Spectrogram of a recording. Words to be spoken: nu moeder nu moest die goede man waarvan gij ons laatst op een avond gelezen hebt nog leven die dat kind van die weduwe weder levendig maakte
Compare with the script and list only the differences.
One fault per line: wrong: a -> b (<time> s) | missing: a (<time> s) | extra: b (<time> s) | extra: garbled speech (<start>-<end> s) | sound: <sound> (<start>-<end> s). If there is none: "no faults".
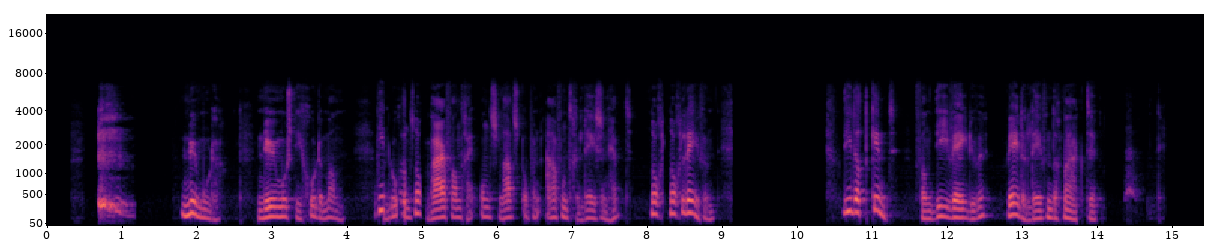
sound: throat clearing (0.7-1.2 s)
extra: garbled speech (4.4-5.0 s)
extra: nog (8.3 s)
sound: bark (14.3-14.6 s)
